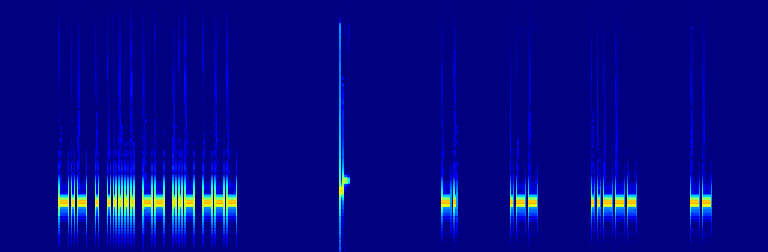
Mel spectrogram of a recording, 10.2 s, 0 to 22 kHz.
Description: Morse code, heard as a keyed tone, about 30 wpm, spaced as for 17 wpm, 700 Hz. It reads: KE5MUO NW2M
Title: USA Call Signs - 6x Character Spacing - 30wpm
